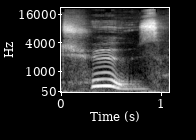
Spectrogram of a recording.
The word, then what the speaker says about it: choose: So the SE is pronounced as a Z or a Z, so I say choose.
